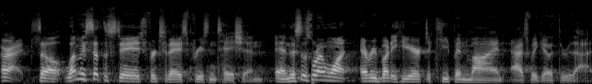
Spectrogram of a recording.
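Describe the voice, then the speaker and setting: A man talks at a very fast pace with a Massachusetts accent, his fairly high pitch making very wide swings. The recording is very clean, with a silent background. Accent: American, Massachusetts. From US, Massachusetts. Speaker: product marketing director. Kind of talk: conference presentation. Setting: stage with audience.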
